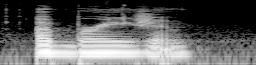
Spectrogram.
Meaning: 1. The act of abrading, wearing, or rubbing off; the wearing away by friction 2. An act of abrasiveness 3. The substance thus rubbed off; debris
- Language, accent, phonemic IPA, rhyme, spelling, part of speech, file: English, US, /əˈbɹeɪ.ʒən/, -eɪʒən, abrasion, noun, En-us-abrasion.ogg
